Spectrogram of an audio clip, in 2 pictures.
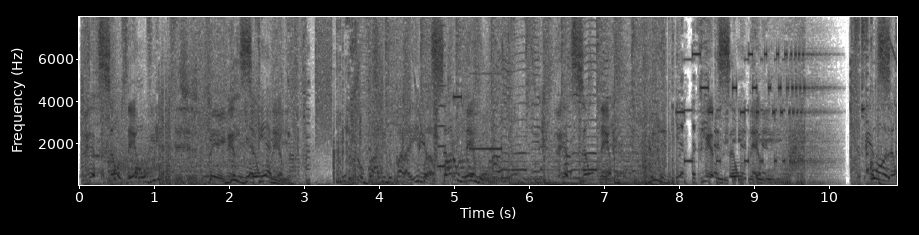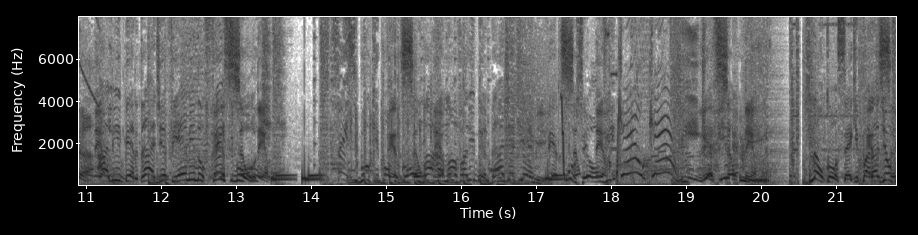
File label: intercom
